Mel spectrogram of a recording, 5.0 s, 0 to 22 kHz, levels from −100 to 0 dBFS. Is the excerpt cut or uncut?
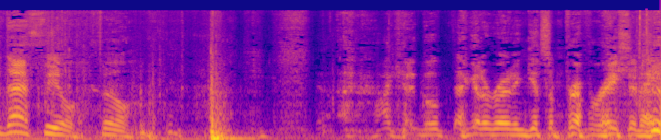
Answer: uncut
